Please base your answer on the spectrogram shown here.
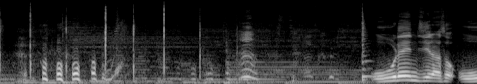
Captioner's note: A round of applause in awe of the genius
